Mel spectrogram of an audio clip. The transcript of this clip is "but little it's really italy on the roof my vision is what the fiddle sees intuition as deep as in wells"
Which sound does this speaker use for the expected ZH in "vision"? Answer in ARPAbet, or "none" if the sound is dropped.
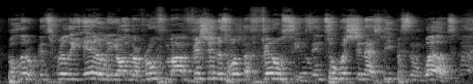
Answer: ZH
